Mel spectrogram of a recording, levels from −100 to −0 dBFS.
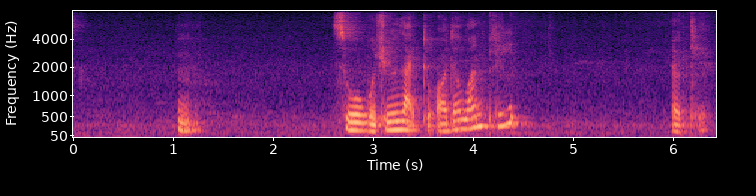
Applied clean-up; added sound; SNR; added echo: none; none; none; none.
